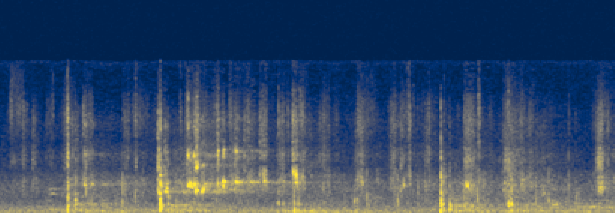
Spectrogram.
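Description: Faint tennis rally on a hard court: a serve struck about half a second in, then several more racket strikes on the ball at irregular intervals, with a few short shoe squeaks.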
